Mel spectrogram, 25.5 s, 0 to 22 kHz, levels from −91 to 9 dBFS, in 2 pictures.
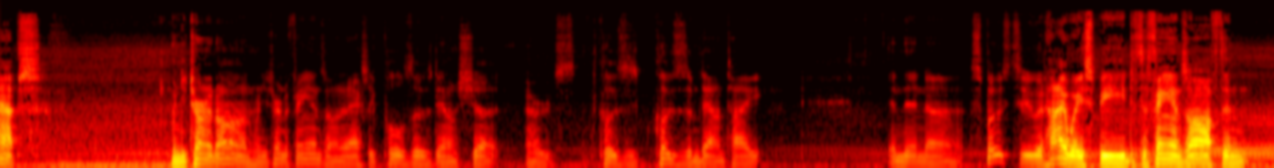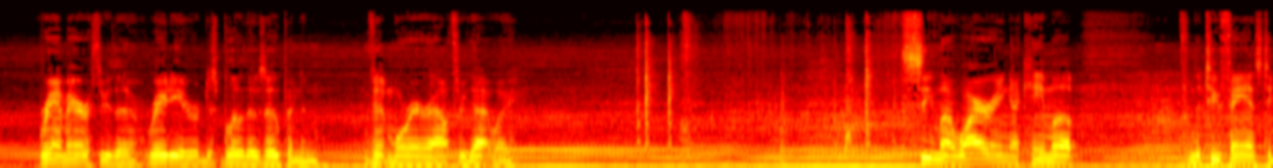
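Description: Zipper noise appears from 1.54 to 2.64 s and again from 10.07 to 10.67 s. In the first stretch the level falls by about 25 dB, and in the second it climbs back by about the same amount. Both moves are made as unsmoothed steps, roughly a hundred per second, so each small jump in gain leaves a tiny click. Together those clicks form a fast, buzzy ticking that rides on the sound only while the level is moving.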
